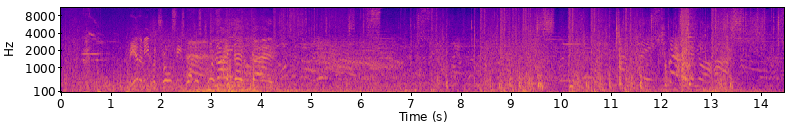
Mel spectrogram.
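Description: Cannons fire with loud booms.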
